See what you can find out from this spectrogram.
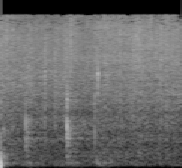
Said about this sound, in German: So, die Currypaste schön in der Pfanne so verteilen, damit sie auch schön Hitze kriegt.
